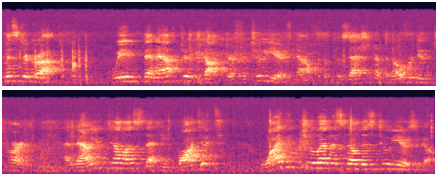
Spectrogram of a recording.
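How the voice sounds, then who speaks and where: A man's voice: a little high, expressive, moderate pace, natural voice. A man playing a blustering prosecuting lawyer in an amateur old-time radio comedy. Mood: exasperated. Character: blustering male prosecuting lawyer in a sci-fi courtroom spoof. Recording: echoey distant room, noisy amateur tape.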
